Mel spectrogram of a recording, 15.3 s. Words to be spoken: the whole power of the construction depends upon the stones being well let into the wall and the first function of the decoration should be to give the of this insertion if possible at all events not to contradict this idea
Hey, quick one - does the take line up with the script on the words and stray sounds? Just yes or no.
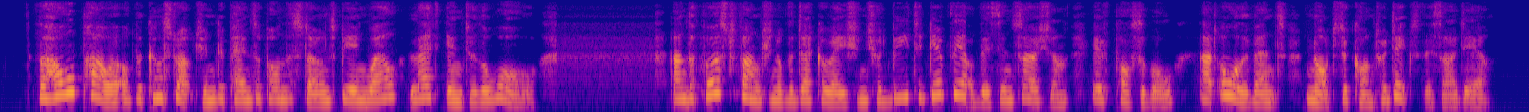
yes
